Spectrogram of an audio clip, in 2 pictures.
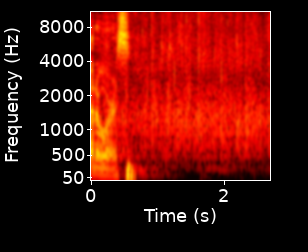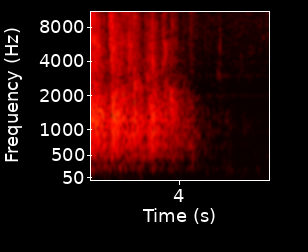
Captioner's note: audience applauding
